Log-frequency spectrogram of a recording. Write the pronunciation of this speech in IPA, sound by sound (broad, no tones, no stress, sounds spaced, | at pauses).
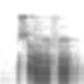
ʃ u ŋ ɯ f ɯ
